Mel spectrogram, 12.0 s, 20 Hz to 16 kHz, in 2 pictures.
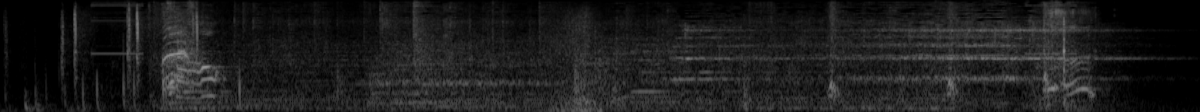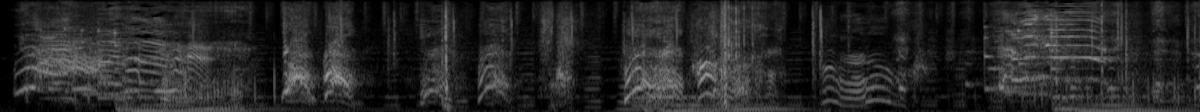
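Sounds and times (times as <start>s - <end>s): background music with held notes: 0.8s - 6.0s, 6.6s - 12.0s
squeaky cartoon character cry: 10.9s - 12.0s.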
